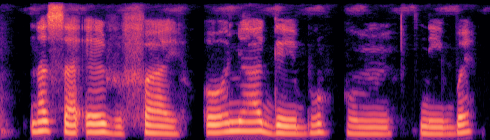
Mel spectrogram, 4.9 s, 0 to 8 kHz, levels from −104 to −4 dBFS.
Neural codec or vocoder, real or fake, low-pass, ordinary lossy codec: none; real; 7.2 kHz; none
